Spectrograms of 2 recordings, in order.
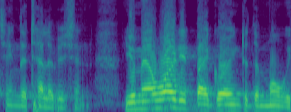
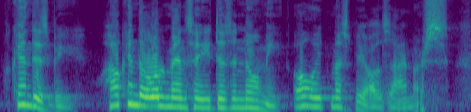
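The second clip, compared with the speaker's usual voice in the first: mock upset, bewildered, distraught, pitched-up fretting; 6 semitones higher, 3 dB quieter than usual. Telling a joke, speaking as a turned-away pope: distraught. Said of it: "He was distraught".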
